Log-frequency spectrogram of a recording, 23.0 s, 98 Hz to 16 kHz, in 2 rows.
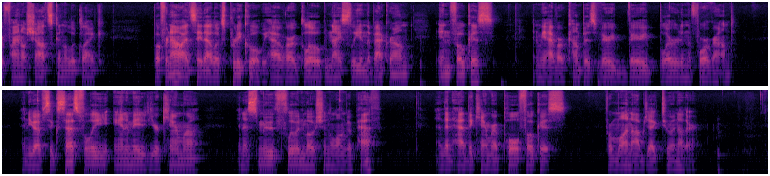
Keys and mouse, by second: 10.5-12.2 drag, 12.2-12.6 middle drag.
